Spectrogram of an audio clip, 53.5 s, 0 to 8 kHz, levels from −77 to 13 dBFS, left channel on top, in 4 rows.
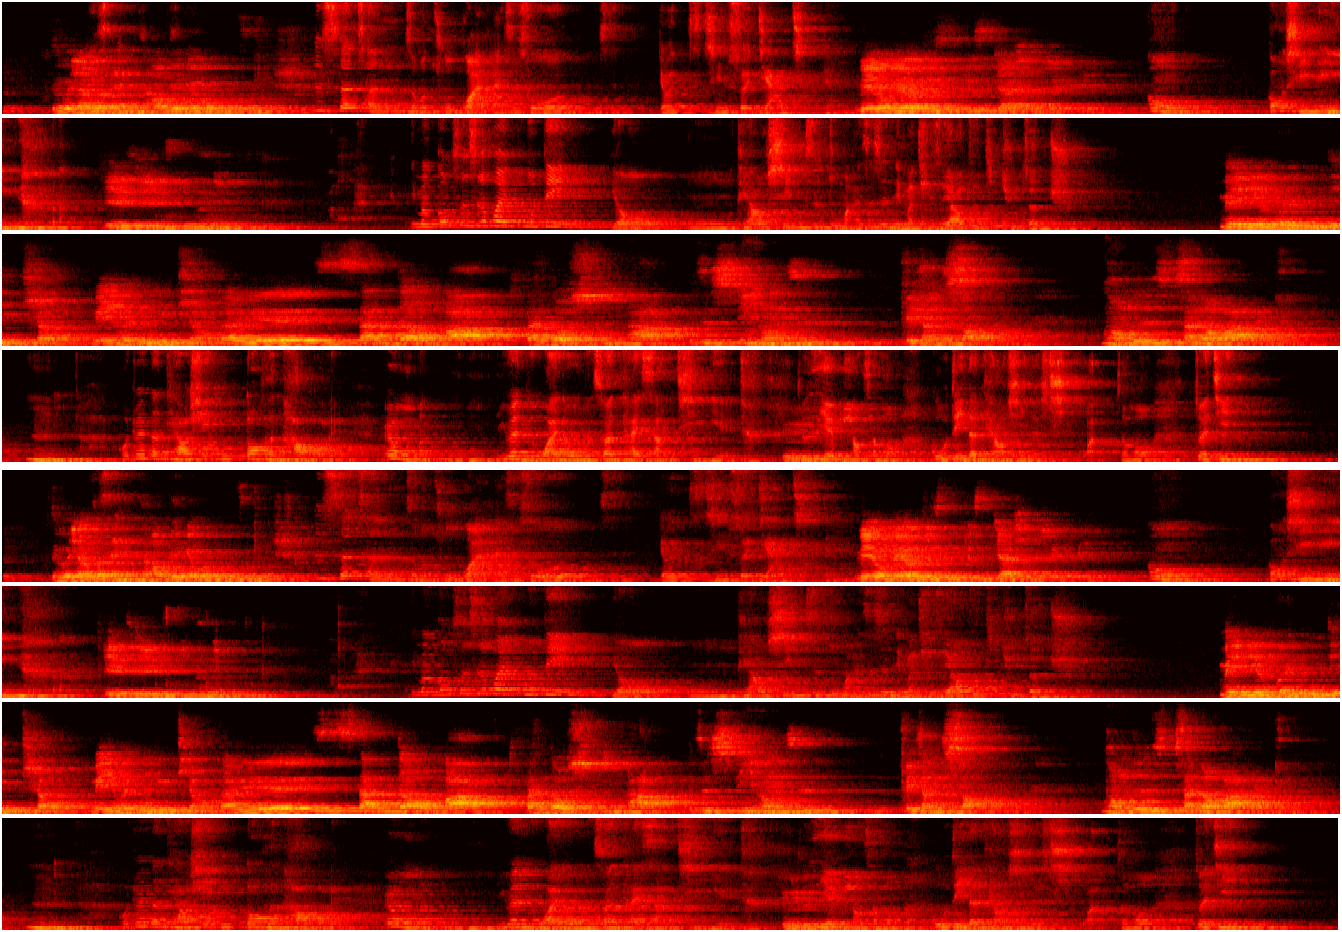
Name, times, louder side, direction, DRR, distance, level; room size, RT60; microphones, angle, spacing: voice 1, 0.5-2.9 8.5-10.9 14.4-15.7 25.6-31.6 32.0-35.0 35.4-36.9 37.8-39.7 47.9-48.3, right 1 dB, 35° right, -8 dB, 2.8 m, -25 dB
voice 2, 3.1-6.2 6.6-8.5 11.5-12.3 12.7-14.0 16.6-17.0 17.5-24.1 34.1-34.5 37.7-38.0 40.4-52.6, left 2 dB, 30° left, 1 dB, 0.8 m, -33 dB
12.0 x 7.8 x 4.5 m, 2.4 s
head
